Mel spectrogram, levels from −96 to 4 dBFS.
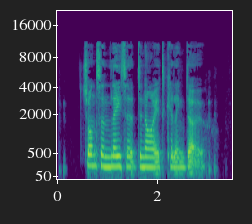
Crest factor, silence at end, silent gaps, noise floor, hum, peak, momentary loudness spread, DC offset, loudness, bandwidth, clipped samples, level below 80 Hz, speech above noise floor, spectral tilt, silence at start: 16 dB; 0.55 s; none; -51 dBFS; none; -4 dBFS; 10 LU; under 0.1%; -18 LUFS; 11.5 kHz; under 0.1%; -56 dBFS; 33 dB; -5 dB/octave; 0.55 s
